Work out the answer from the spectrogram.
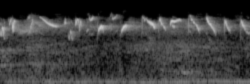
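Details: Oriental white-eye song meant to stimulate caged birds into singing; high, thin notes swooping up and down in a fast, tumbling, slightly irregular warble.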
